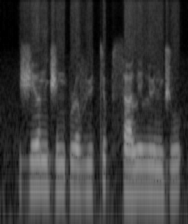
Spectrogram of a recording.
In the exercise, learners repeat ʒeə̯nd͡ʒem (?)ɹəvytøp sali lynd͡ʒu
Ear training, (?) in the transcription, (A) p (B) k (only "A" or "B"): A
